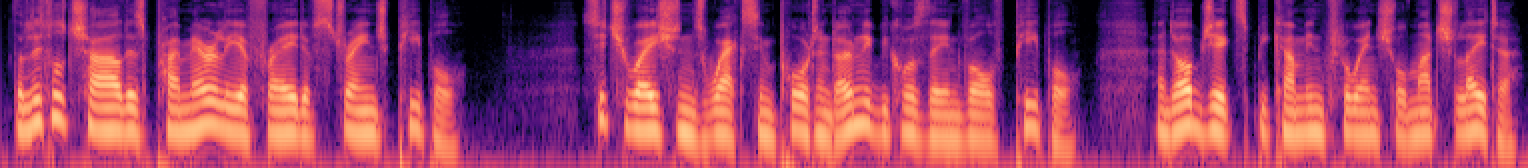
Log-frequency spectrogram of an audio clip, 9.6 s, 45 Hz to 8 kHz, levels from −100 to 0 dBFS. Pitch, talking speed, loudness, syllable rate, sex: 135 Hz, 145 wpm, -19 LUFS, 5.6 syllables/s, male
